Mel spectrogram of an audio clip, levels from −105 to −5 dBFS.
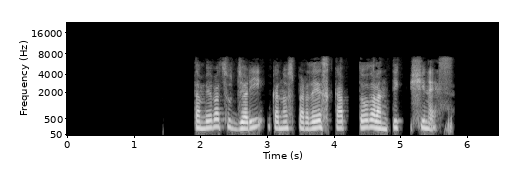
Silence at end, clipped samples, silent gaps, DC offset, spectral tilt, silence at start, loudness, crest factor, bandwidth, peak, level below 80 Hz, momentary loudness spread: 0.7 s; under 0.1%; 4.24-4.39 s, 5.05-5.15 s; under 0.1%; -6.5 dB/octave; 1.9 s; -25 LUFS; 22 dB; 7.4 kHz; -4 dBFS; -68 dBFS; 9 LU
